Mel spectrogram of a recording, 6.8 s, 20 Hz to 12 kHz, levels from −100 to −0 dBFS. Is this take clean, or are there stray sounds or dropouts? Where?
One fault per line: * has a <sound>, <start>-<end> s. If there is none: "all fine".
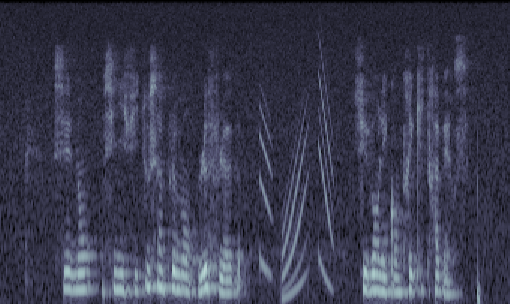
* has a chirp, 3.5-4.5 s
